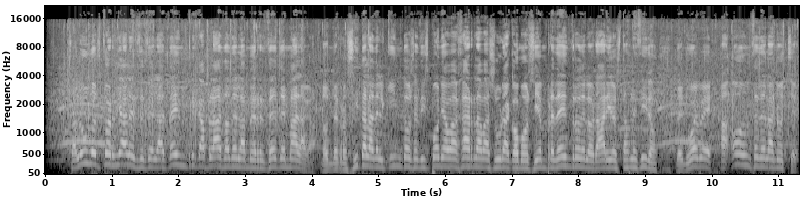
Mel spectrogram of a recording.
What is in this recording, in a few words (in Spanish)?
cuña radio publicidad; va por malaga horario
